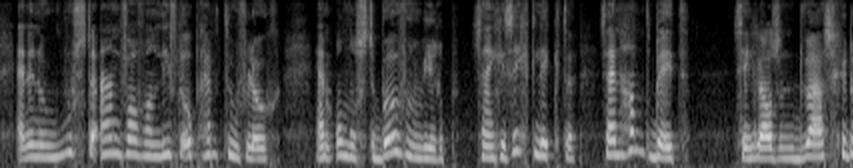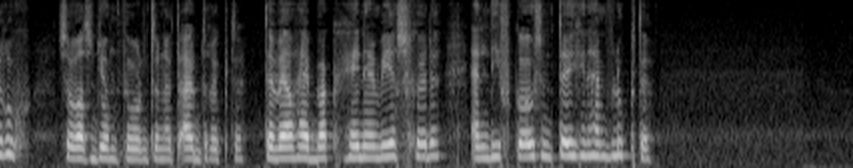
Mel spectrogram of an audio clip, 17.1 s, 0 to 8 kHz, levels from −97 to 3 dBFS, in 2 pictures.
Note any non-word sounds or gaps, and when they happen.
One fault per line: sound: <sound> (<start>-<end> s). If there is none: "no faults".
no faults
